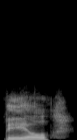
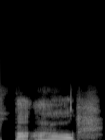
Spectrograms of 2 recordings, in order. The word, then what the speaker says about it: Baal: And so many of you have heard the word Baal. As how it's pronounced many times in English, but it's Baal in in Hebrew.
